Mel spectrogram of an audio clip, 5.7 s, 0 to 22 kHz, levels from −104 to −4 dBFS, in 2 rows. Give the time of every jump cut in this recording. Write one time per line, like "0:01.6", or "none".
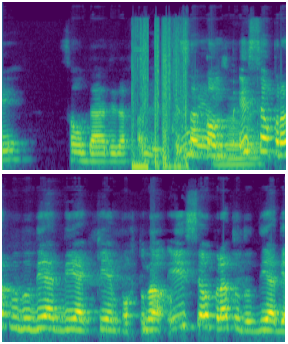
0:01.7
